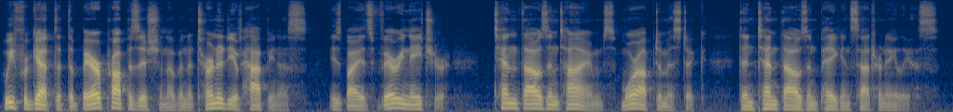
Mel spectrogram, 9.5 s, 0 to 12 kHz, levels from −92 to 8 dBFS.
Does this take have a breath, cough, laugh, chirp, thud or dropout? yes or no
no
